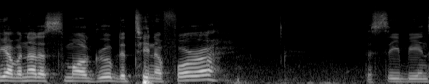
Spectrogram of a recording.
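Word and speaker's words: Ctenophora: naderians then we have another small group the tinaphora the sea being silent again this is pronounced sinephora the comb jellies similar look into the nadarians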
